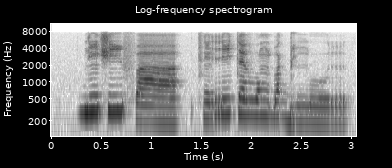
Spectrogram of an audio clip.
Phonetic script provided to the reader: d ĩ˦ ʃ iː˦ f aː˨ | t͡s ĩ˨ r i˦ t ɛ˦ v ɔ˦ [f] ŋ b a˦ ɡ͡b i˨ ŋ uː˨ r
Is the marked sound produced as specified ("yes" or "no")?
no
